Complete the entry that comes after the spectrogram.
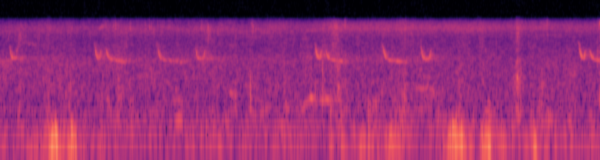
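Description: A bird calling over and over: short notes that slide downward, often in quick pairs, about every half second. A few low thumps come through near the start and again about four and a half seconds in.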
